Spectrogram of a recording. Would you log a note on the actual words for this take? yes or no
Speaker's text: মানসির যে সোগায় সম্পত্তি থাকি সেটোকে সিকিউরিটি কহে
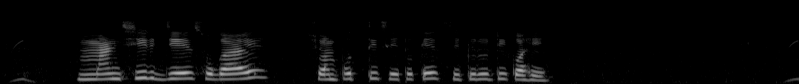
yes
